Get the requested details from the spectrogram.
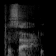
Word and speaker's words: Psaki: Yeah, Psaki.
